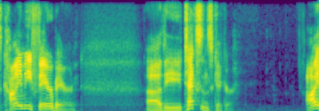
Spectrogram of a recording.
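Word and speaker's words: Ka'imi: It is I can never pronounce his first name. Kaimi. I think it's Kaimi Fairbairn, the Texans kicker.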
